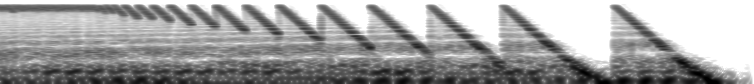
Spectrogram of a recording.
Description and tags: A slowing, retro sci-fi laser zap sound.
